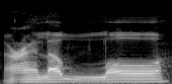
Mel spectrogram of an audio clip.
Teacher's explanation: Maka karena di sini ada lafaz Allah, sebelum lafaz Allah sebelah sininya ada ini tanda baca fathah, harokat fathah, maka lafaz Allah ini huruf lam jalalahnya kita baca tabkhim. Nah, kita baca tebal. Nah, sehingga ini kita baca 'alallah seperti itu.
